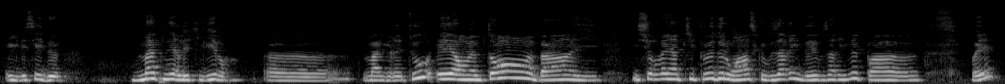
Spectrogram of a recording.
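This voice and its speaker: Chatty, slightly hoarse woman. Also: mid-range voice, moderate pace, warm tone. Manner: chatty, hesitant, many fillers and restarts. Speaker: tarot reader. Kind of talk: casual tarot reading to camera.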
